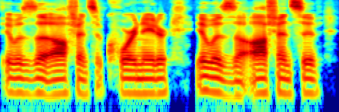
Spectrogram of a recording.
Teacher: we're going down in Pitch each time making them weaker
